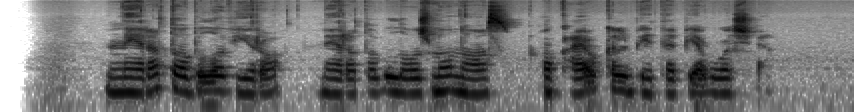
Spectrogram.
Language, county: Lithuanian, Marijampolė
